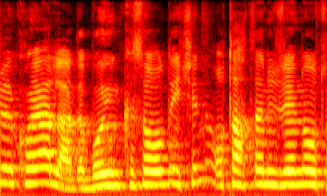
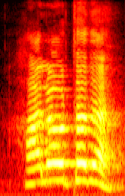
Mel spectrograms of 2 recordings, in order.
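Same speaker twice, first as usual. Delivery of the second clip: higher, louder deadpan jab; loud punchline; 6 semitones higher, 8 dB louder than usual. Real, not acted. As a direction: hit the punchline hard. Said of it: "Yakışıklı oğlum diye seviyor".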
